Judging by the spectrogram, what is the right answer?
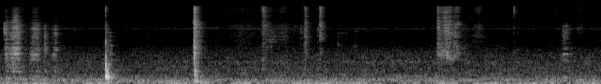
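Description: Eggs being cracked open over a small bowl: a few sharp knocks of eggshell, the loudest about a second in, with the shells pulled apart and dropped.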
